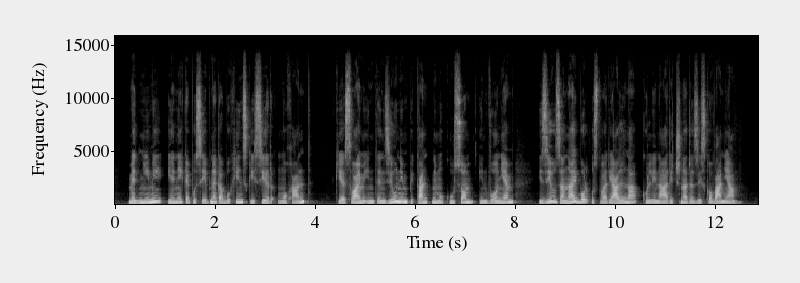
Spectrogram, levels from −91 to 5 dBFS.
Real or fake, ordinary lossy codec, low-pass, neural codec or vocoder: real; none; 14.4 kHz; none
